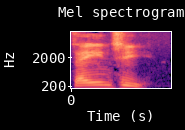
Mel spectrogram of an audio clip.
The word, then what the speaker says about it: Shang-Chi: After that, it's going to be Shang-Chi, if I say that right. – Shang-Chi.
